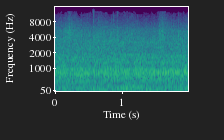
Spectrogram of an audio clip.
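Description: Steady stadium crowd noise from the stands of a football ground, an even din with no single event standing out.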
